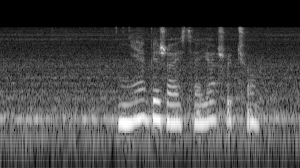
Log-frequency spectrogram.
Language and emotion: Russian, neutral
